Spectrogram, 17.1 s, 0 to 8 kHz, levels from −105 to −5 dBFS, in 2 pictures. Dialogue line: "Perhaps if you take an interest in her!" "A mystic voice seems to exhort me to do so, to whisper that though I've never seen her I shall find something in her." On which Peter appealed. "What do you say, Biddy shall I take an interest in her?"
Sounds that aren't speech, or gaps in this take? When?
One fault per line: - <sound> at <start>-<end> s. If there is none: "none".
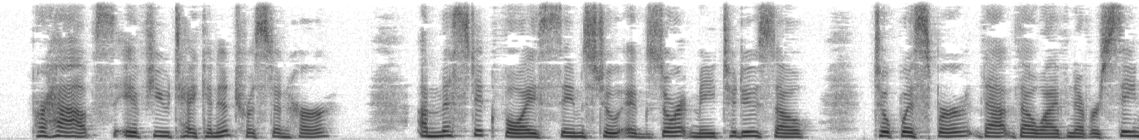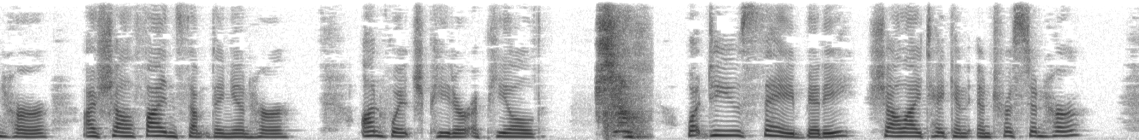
- sneeze at 13.0-13.5 s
